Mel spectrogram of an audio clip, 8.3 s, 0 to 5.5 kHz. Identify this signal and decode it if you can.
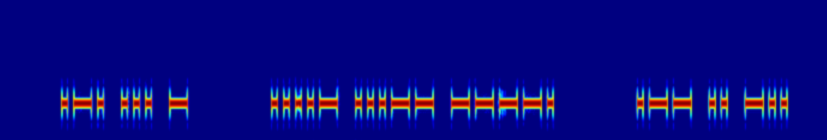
Morse code, heard as a keyed tone, about 20 wpm, 700 Hz. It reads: RST 439 WID
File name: UK MASTER QSOs TRAINING / 20WPM / UK MASTER QSOs 0050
